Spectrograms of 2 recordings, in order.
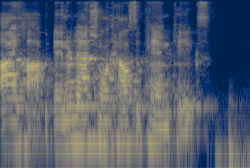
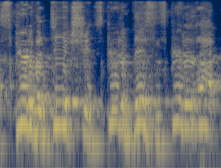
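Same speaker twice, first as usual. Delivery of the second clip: play-acted, heated, high-pitched yelling; 9 semitones higher than usual. Retelling how an elder prayed over the speaker: imitating an elder yelling. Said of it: "yelling at him, like".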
